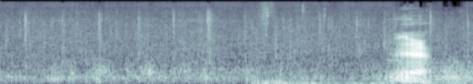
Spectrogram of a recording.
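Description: Steady rain and a rising rumble of thunder in the fantasy role-playing game Dragon Age: Inquisition, a soft wash of rainfall throughout with a louder thunder roll swelling near the end, under faint talk.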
